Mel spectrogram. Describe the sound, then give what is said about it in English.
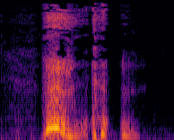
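A fairly loud throat clearing: one longer rough rasp followed by two short harsh bursts and a final softer grunt, with no talking around it. “Excuse me for clearing my throat.”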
